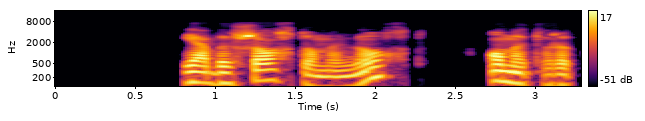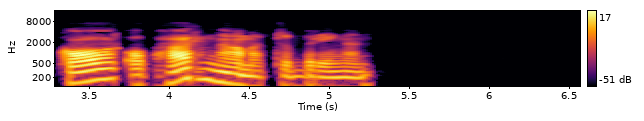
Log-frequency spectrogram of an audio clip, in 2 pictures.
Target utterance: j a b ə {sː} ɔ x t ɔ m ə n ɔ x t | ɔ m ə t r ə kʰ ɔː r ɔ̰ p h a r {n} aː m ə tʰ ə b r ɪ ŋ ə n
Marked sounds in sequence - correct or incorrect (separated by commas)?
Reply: incorrect, correct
